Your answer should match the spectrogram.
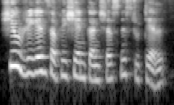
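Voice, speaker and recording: A woman reading a short story aloud in a measured, expressive narration. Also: fairly high pitch. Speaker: audiobook reader.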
